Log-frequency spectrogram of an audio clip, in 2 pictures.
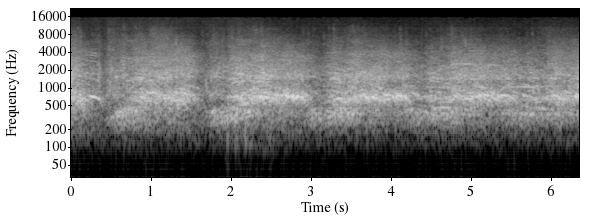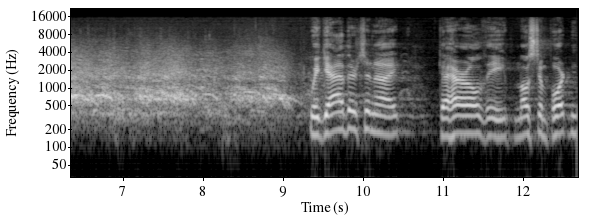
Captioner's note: applause; chanting "u.s.a.!"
